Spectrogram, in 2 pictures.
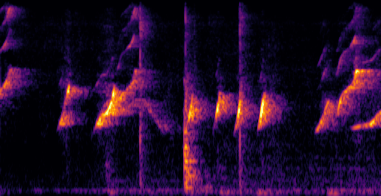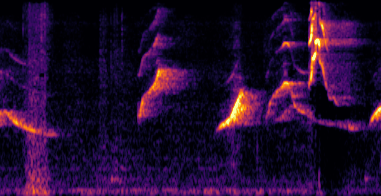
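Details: Pet rainbow lorikeet playing indoors: a run of short, sharply rising whistled chirps, some doubled, spaced irregularly, with a couple of dry clicks and a shrill squeal near the end.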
